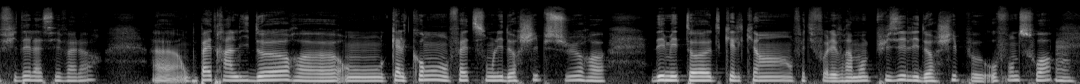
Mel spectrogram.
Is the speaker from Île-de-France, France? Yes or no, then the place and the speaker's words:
no; Bourgogne-Franche-Comté, France; moved away; also born or lived in Paris / Lyon / New York; je viens finalement d'un petit village, je viens de Franche-Comté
